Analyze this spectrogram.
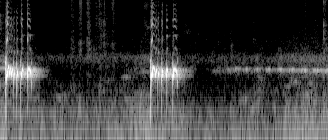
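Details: Local Pajajaran zebra dove, caged and raised on a hoist in Kuningan, West Java; two bubbling phrases of quick coos three seconds apart, then a faint steady hum of tone.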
